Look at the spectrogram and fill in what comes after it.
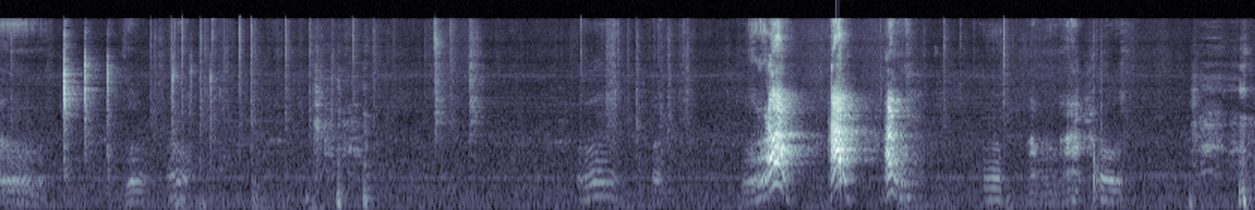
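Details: Excited Chow Chow–German Shepherd mix pup giving soft yips and whines amid human talk, then three loud, rough barks in quick succession, followed by quieter yelping calls trailing off.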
